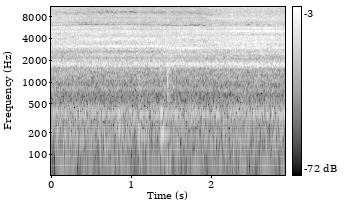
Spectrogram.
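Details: Continuous steady hiss of oxygen flowing through a CPAP mask at about 12 litres a minute, in a demonstration of CPAP for congestive heart failure exacerbation or flash pulmonary edema.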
